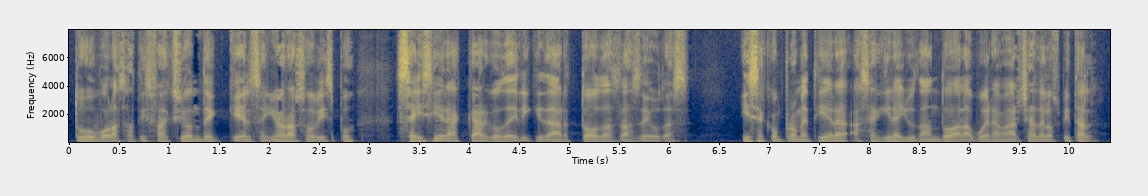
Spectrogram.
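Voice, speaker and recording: A man narrating a scripted radio drama in a solemn, measured storytelling manner. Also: low voice, no room sound, clean studio sound. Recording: clear music bed behind.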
